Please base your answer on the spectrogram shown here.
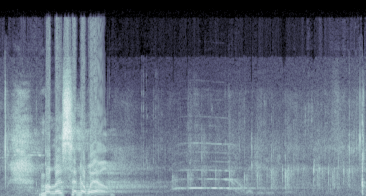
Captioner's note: applause and cheering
